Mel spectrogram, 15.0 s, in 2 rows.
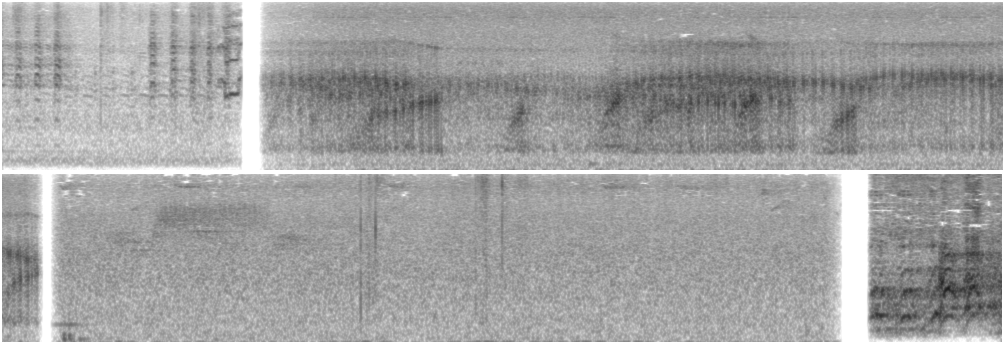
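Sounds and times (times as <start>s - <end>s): tree frog rattling croak: 2.0s - 7.8s.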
